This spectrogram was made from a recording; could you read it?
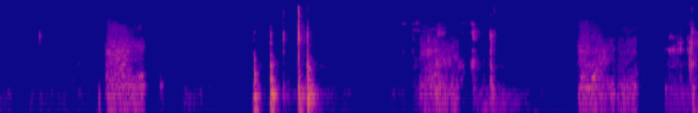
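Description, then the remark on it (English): A woman munching on food: soft, crunchy bursts and a few sharp clicks come in irregular spurts with quiet gaps between, fairly faint, with no talking. “I bet she's munching on something.”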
